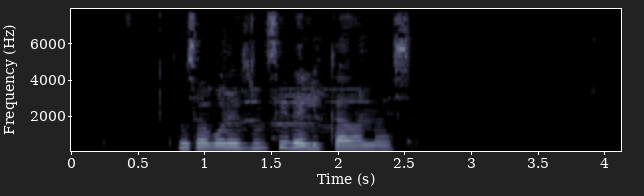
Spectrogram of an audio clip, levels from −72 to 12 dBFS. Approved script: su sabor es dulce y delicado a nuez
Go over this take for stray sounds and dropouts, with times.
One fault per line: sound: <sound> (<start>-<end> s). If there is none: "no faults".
no faults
